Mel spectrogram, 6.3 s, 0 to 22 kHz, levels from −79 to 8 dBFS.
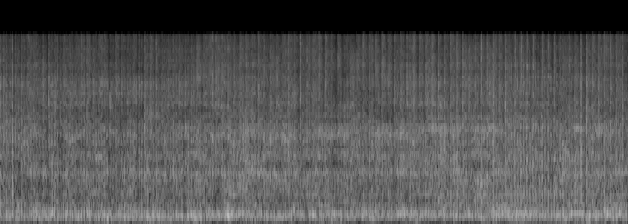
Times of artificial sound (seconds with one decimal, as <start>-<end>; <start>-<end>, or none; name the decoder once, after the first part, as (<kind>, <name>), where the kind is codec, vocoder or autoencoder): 0.0-5.1 (codec, SNAC); 5.6-6.3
